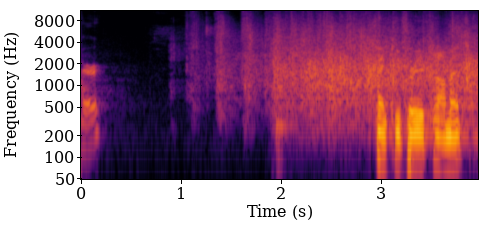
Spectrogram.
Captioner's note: applause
